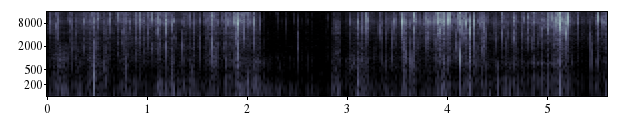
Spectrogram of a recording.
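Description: A paintbrush brushes over plastic cling film wrapped around a ball microphone's grille, producing close crinkly, crackling rustles with sharp pops and bright hiss. The strokes run steadily, drop to a near-silent pause just after two seconds, then resume with louder, denser brushing.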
